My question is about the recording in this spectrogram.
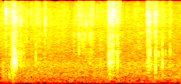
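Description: Footsteps on snow: three separate steps.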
